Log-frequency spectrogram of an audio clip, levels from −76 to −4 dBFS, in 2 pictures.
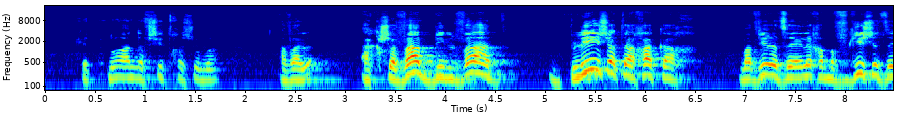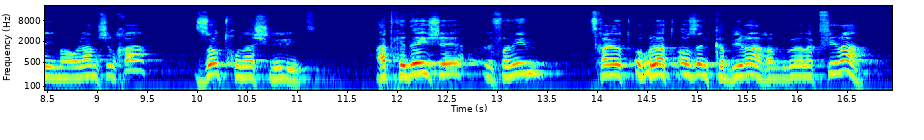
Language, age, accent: Hebrew, 50-69, native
